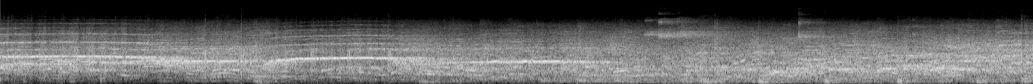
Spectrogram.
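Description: Basketball game in a gym: a ball dribbled on the hardwood court, with repeated thumps in the second half, under a din of voices. Several drawn-out shouts come in the first half.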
